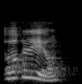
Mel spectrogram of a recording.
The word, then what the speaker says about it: Orléans: So it's like Orleans, but how do you say where you're from? – Orléans.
